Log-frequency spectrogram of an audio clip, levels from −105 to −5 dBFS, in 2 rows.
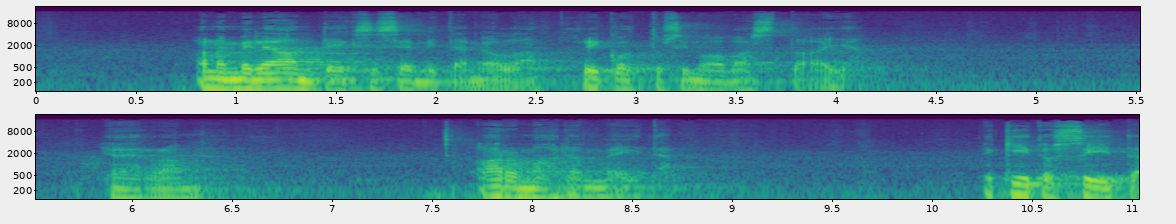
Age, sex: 50-69, male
